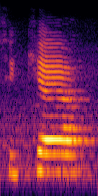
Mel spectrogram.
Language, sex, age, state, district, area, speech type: Odia, female, 30-45, Odisha, Kendrapara, urban, spontaneous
